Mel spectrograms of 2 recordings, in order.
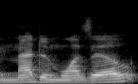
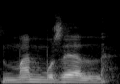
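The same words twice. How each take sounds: First: The vowel after 'mad' is fully pronounced. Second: The vowel after 'mad' is dropped. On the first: The speaker calls it wrong. "You don't say mademoiselle" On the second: The speaker calls it right. "it's pronounced mademoiselle"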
